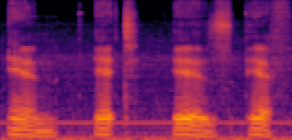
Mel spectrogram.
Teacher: all four of those are I, but a lot of Brazilians do E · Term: I sound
